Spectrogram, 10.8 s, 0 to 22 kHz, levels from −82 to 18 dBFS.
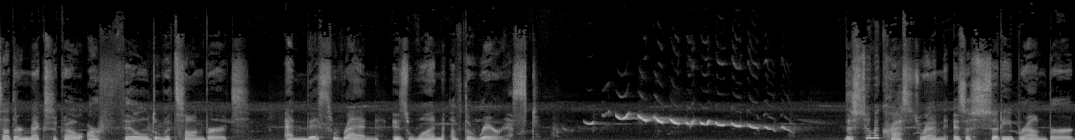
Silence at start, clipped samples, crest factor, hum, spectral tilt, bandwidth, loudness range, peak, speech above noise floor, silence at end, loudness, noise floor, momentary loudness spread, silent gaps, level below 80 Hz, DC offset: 0 s; under 0.1%; 16 dB; none; -3.5 dB/octave; 19.5 kHz; 3 LU; -6 dBFS; 30 dB; 0 s; -21 LUFS; -52 dBFS; 12 LU; none; -60 dBFS; under 0.1%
